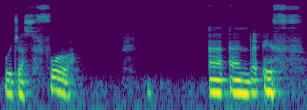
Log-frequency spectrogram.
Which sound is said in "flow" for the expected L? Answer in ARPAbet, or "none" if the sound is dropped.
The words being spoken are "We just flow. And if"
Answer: none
